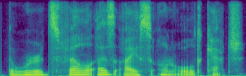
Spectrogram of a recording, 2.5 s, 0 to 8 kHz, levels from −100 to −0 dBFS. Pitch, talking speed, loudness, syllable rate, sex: 180 Hz, 195 wpm, -17 LUFS, 4.1 syllables/s, female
